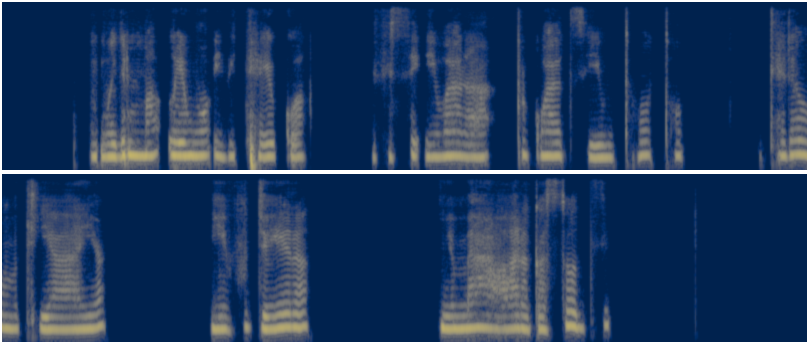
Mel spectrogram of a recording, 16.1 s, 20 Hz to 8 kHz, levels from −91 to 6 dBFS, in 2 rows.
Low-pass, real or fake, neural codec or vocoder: 7.2 kHz; fake; codec, 16 kHz, 1.1 kbps, Voila-Tokenizer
